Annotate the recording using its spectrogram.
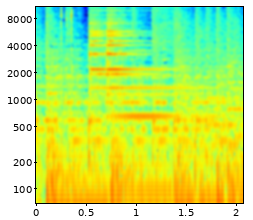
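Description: Background music with two quick clicks, then a bright bell ding about two-thirds of a second in that rings out and fades within a second: a notification-bell sound effect in a subscribe animation.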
